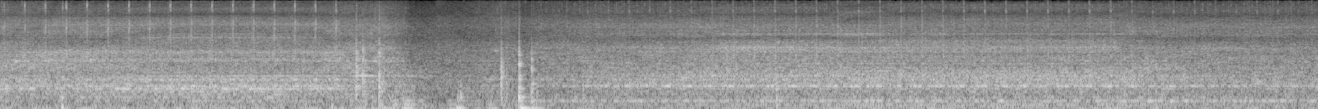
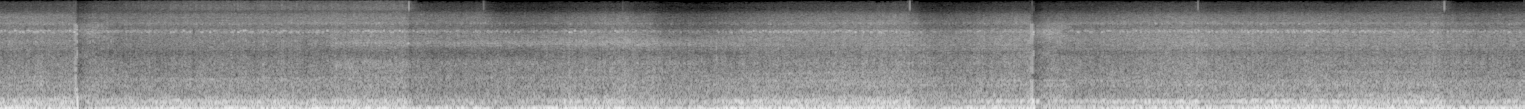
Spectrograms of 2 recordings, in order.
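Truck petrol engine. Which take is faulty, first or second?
second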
